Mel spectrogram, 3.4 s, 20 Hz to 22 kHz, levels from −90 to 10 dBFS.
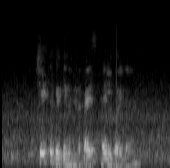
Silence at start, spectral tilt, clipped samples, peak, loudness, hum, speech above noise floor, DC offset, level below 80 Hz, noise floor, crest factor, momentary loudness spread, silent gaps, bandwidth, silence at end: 0.2 s; -9.5 dB/octave; under 0.1%; -10 dBFS; -26 LUFS; none; 26 dB; under 0.1%; -64 dBFS; -52 dBFS; 18 dB; 19 LU; none; 5.4 kHz; 0.6 s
